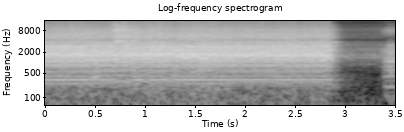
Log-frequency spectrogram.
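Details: Ender 3 S1 Pro 3D printer: loud, harsh buzzing grind from the Y axis as the failed limit switch lets the stepper motor keep driving; fix is replacing the Y-axis limit switch.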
